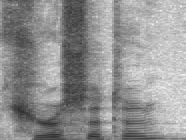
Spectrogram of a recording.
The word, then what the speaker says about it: quercetin: Another of my favorite supplements is quercetin, sometimes pronounced quercetin.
